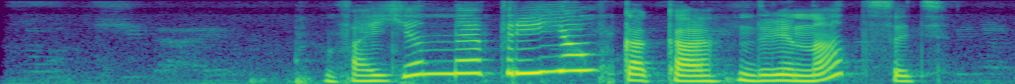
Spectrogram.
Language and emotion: Russian, positive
